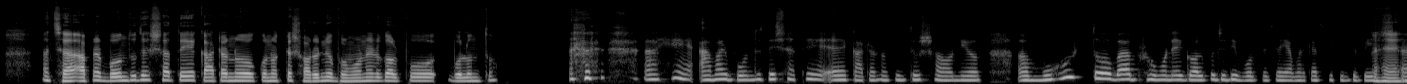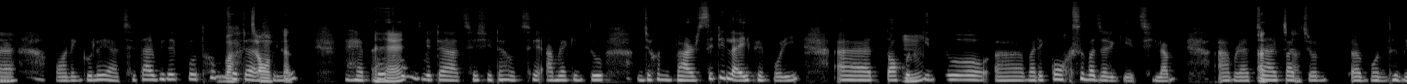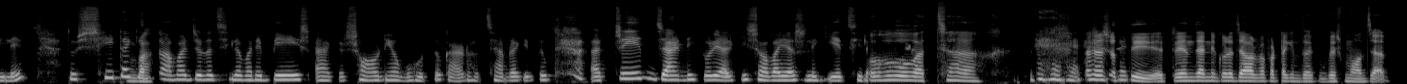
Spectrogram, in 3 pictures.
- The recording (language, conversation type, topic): Bengali, podcast, বন্ধুদের সঙ্গে আপনার কোনো স্মরণীয় ভ্রমণের গল্প কী?
- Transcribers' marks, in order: tapping; chuckle; other background noise; drawn out: "ওহ আচ্ছা"; chuckle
